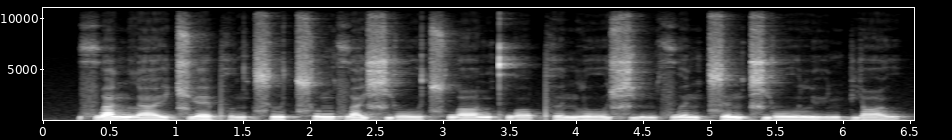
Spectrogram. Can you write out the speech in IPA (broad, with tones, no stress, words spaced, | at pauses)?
fwa˥˩nla˧˥ɪ̯ t͡ɕɥɛ˥˩pʰɤ˩ŋt͡sʰɹ̩˥˩ t͡sʰʊ˥ŋfwa˨ɪ̯ ɕjo˧˥ʊ̯t͡sʰwɑ˥ŋkʰwɔ˧˥ pʰə˧˥nlo˧˥ʊ̯ ɕḭ˨˩nfwə˥˧n t͡sə˥˩n t͡ɕjo˥ʊ̯ly˧˥n pjɑ˥˩ʊ̯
